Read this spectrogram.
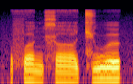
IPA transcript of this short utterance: f a̤˨˩ ŋ x a̤ː˨˩ t͡ɕ u˧ ə̯

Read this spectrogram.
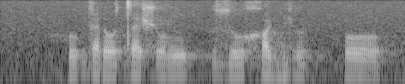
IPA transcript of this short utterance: h u ɡ æ ɾ o t æ ʃ o ŋ | z u x ɒ bʲ u | o

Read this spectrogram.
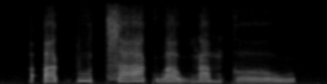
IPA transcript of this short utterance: ʔ a˦˥ k̚ p uː˥˩ t̚ s aː˦˥ k w a˨˩ w ŋ a˧ m k ɤː˩˦ w

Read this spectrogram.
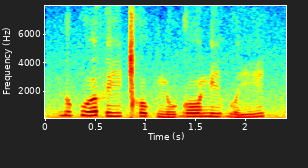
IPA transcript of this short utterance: ɡ ɤ˦˥ kʷ ɤː˦˥ θ iː˦˥ ǀʰ o˦˥ kʷ n u˨˥ ɡ oː˦˥ n iː˦˥ ɡʷ iː˨˥

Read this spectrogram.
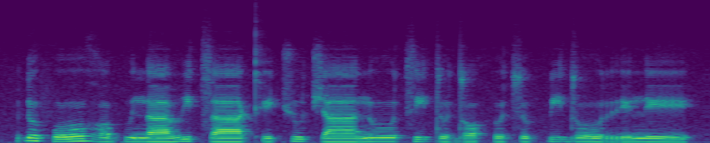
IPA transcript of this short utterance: ɗ ʊ˦ f oː˨˦ ɣ ɔ˨ kʷ i˨ n aː˨ β i˦ t͡s aː˨ kʼ ɪ˨ t͡ʃ u˦ t͡ʃ aː˨ n oː˦ t͡s i˦ t ʊ˨ d ɔ˨ h ʊ˨ t͡s ʊ˨ k͡p i˦ d oː˦˨ r ɪ˨˦ n eː˦˨

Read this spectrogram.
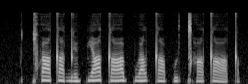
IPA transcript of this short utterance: ǀʰ u tˤ i d ø pʲ e tˤ o u̯ p u l tˤ i p ɯ ǀʰ ɑ tˤ æ tˤ

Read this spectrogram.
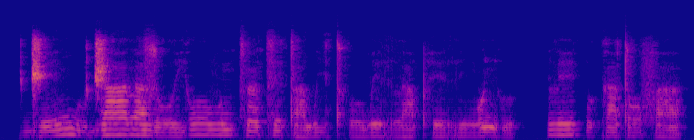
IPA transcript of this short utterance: d͡ʒ eː˨˦ ŋ w u˨ d͡ʒ aː˦ l a˦ z oː˨ j oː˦ β ʊ˦ m t͡s ã˦ t͡s e˦ t a˨ w i˦˨ tʰ o˨ w e˦˨ r l a˨ pʰ e˨ r i˨ ŋ ɔ˦ ɲ ʊ˨ | l eː˦ k͡p ʊ˨ k a˨ t ɔ˨ f a˨

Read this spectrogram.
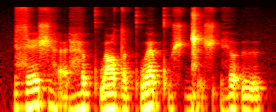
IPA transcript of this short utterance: z e ʃ ɦ æ̰ ɾ æ̤ ə̯ kʷʼ e dˤ ə kʷʼ æ kʷʼ ə̤ ʃ ɡ͡ǁ ḛ ʃ ʔ e̤ ə̯ ʔ ɨ

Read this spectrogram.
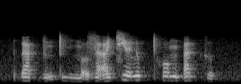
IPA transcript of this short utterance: ɗ a˨˩ k̚ z ə̰˧˨ n t̪ i̤˨˩ n ɔ̰˧˨ z a̰ː˧˥ t͡ɕ ɛ˧ l ə˦˥ p̚ t̪ʰ ɔ˧ ŋ ʔ a˦˥ t̚ k ə˨˩ p̚

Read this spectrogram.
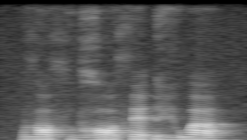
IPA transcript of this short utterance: ð ɔ θ o̤ ɣ ɔ θ e ɗ e̤ w ɐ

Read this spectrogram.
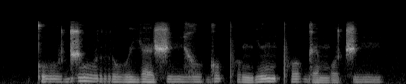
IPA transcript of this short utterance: kʼ uː˨ d͡ʒ uː˦˨ r uː˨ j ɛ˨ ʃ iː˨ ɣ u˨ ɡ o˦ pʰ ʊ˨ ŋ j ĩ˦ m pʰ o˦ ɡ ɛ˨ m o˨ t͡ʃ iː˦

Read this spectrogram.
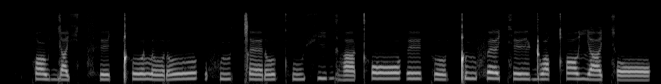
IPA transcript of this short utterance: q u˩ ɟ a˩ ç t͡sʰ e˩˧ ǃʰ ɤ˧˥ l ɤ˩ ɾ ɤ˧˥ | f ɯ˩˧ ǀ ɛ˩ ɾ ɤ˩˧ kʰ u˩˧ ç i˧˥ ɡʱ a˩ kʰ ɔ˥ | e˧ k ɤ˩ ǃ ɯ˧ f ɛ˥ c e˧ i̯ ɖ o˧ qʰ ɔ˥ ʎ a˧ c ɔ˩

